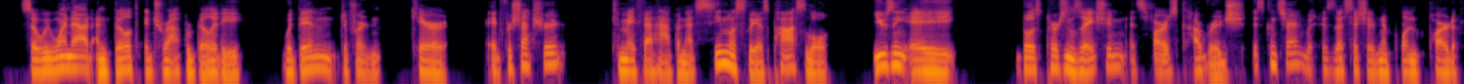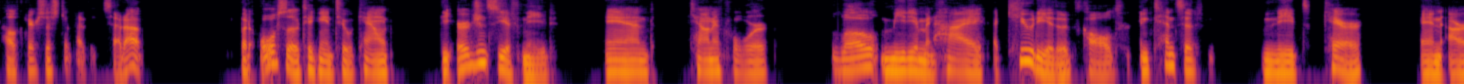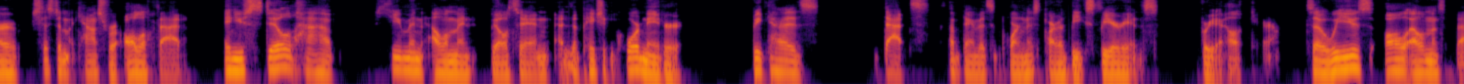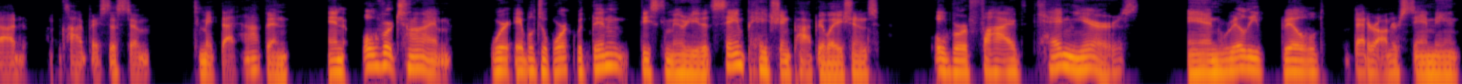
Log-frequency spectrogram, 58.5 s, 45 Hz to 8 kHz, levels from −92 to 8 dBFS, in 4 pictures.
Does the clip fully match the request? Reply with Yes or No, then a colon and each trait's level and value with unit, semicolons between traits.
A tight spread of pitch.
No: average, 3.8 semitones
